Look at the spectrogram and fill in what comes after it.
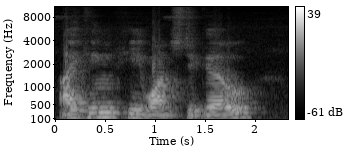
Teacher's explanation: we have three stressed syllables three unstressed syllables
